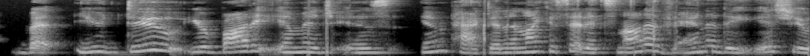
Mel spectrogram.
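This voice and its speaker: A woman speaks at a fairly high pitch, somewhat breathy. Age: 60s. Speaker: podcaster and author. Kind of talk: casual chat.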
